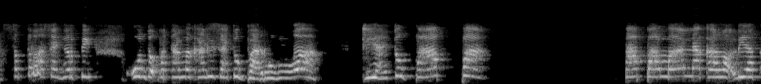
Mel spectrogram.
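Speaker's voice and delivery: high, insistent sermon voice; fervent preaching. Acted. Preacher asking the congregation which father would not care, fervent. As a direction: press each rhetorical question.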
